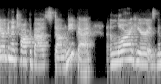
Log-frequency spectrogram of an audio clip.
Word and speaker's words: Dominica: still a lot of people who don't know Dominica but um often getting mixed up with the Dominican Republic you see the orange star on the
